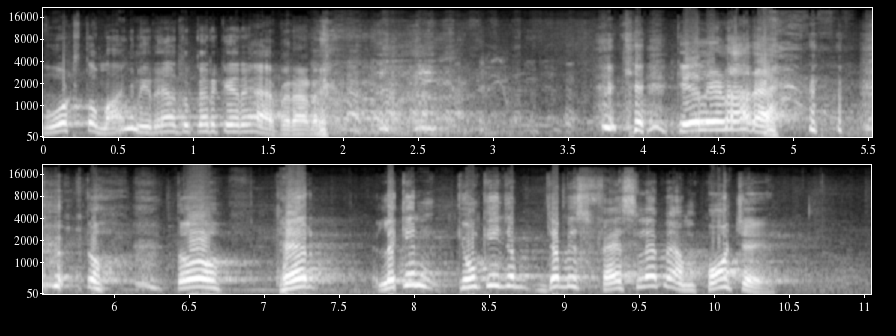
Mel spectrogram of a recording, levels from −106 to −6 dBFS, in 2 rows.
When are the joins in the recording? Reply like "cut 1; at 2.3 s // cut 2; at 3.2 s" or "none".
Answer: none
